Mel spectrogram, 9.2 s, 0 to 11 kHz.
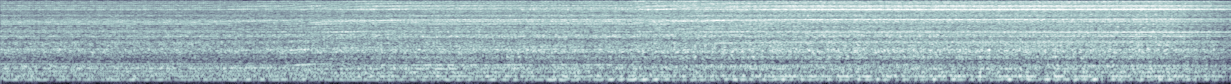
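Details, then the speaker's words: Singer Model 404 sewing machine after degreasing and fresh oil and grease, in sewing mode sped up: fast, even whirring with quick regular ticking, no clatter or grinding; normal running. "now that sounds great just speed it up a"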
